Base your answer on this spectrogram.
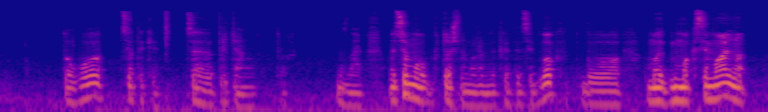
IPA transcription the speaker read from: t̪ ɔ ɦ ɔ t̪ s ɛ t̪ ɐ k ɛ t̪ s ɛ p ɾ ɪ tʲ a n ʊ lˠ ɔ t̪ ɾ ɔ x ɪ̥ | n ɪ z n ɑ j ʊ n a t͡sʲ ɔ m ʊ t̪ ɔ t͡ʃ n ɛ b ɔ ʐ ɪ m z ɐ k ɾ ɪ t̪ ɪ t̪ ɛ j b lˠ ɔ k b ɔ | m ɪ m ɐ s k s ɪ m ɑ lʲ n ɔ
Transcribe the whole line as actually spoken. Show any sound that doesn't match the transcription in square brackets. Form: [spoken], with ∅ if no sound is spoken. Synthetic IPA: t̪ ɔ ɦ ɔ t̪ s ɛ t̪ ɐ k ɛ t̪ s ɛ p ɾ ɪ tʲ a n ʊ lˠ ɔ t̪ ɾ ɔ x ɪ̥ | n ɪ z n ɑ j ʊ n [ɐ] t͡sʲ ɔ m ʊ t̪ ɔ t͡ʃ n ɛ [m] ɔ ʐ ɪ m z ɐ k ɾ ɪ t̪ ɪ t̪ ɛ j b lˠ ɔ k b ɔ | m ɪ m ɐ [∅] k s ɪ m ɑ lʲ n ɔ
